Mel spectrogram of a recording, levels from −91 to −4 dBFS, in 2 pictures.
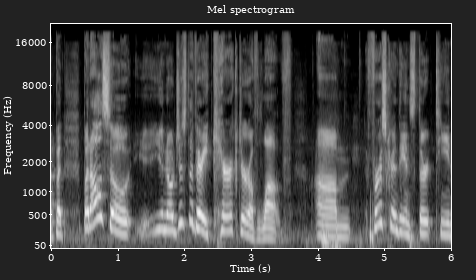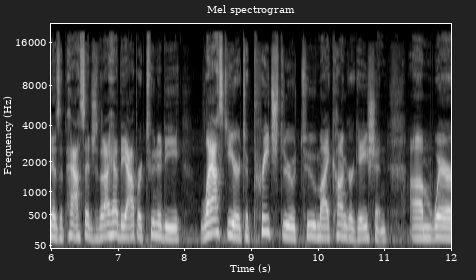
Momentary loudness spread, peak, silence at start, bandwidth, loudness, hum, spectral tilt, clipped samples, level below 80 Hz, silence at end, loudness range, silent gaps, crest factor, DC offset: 11 LU; -4 dBFS; 0 s; 19 kHz; -25 LUFS; none; -4 dB/octave; under 0.1%; -56 dBFS; 0 s; 4 LU; none; 22 dB; under 0.1%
